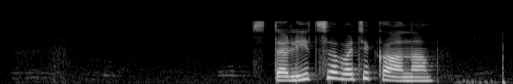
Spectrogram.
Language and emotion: Russian, neutral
